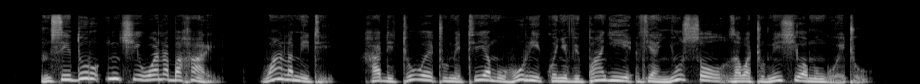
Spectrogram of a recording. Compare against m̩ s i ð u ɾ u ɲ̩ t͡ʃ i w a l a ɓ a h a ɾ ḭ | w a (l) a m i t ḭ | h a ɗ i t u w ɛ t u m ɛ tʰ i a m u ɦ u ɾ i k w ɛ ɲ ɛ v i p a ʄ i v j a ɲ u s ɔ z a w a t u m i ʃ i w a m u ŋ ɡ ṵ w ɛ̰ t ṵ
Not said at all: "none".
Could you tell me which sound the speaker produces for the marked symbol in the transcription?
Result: l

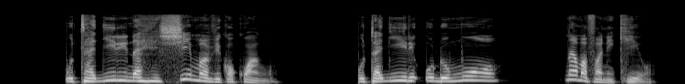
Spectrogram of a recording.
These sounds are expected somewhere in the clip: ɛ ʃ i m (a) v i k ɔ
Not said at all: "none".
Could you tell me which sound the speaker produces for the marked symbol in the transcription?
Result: a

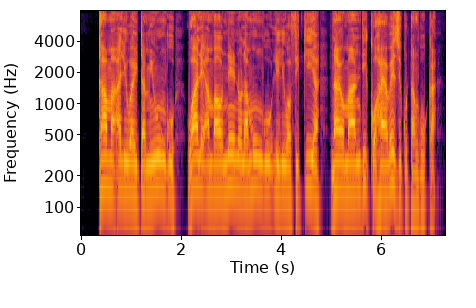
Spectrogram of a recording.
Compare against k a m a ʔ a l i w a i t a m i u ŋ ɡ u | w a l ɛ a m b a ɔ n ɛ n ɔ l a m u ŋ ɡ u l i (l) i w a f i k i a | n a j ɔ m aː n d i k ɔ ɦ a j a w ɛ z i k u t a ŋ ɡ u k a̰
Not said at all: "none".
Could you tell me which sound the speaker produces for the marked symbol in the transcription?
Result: l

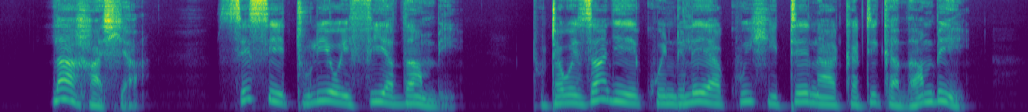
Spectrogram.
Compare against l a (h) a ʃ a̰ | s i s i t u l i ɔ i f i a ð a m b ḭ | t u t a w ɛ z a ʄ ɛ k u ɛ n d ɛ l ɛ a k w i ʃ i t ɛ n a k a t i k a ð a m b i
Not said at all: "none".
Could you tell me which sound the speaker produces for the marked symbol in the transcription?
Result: h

